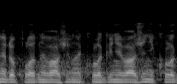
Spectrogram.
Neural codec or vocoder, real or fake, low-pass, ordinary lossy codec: none; real; 7.2 kHz; Opus, 32 kbps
